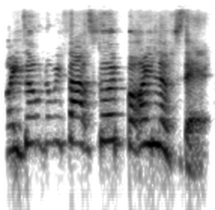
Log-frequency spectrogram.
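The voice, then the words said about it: Exaggerated put-on Devon accent. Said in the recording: “I don't think that I sound particularly Devon, but it comes up sometimes in our conversations, and the accent turns a little bit like this... I love my Devonshire accent... our accents turn a little bit like this”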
